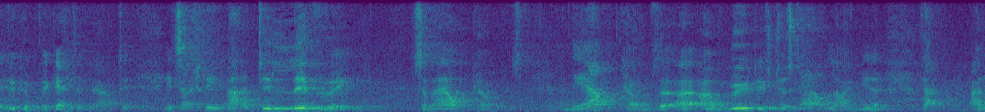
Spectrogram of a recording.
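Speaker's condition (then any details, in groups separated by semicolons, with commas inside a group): No condition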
